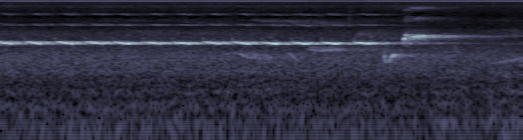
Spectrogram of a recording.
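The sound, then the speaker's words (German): A nightingale sings a long, steady high whistle that ends in a quick rising note, heard over a wash of background noise. “Ab dem Frühjahr singen die Nachtigallmännchen nächtelang, bis erfolgreich ein Weibchen mit dem melodischen Gesang überzeugt wird.”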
